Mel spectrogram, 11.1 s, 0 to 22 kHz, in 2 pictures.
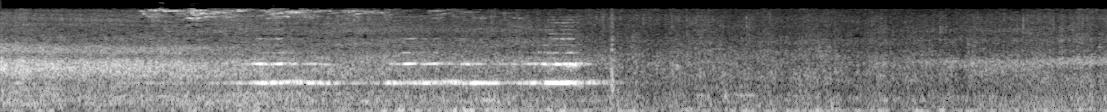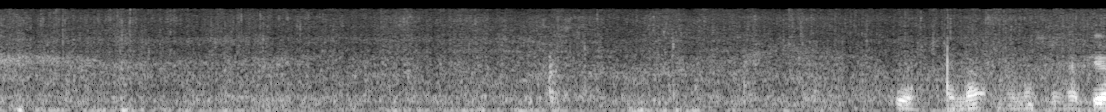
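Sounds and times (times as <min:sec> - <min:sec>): wind rushing while cycling: 0:00.0 - 0:09.8
high-pitched squeal: 0:00.6 - 0:03.1.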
